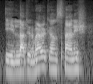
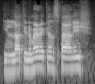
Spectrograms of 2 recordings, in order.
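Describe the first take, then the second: No difference in how they are said.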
